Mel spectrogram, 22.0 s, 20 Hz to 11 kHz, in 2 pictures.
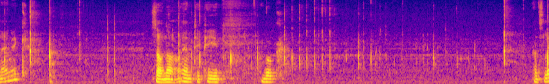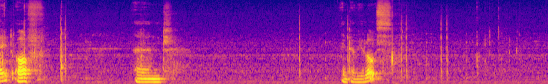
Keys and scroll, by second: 0.0 Return, 0.4 alt+g, 1.0 alt+shift+Return, 1.6 shift+Return, 2.8-5.1 typing, 6.4-9.5 typing, 10.4 alt+g, 10.9 alt+shift+g, 11.1 alt+shift+2, 18.2 super+c, 20.4 shift+super+v, 20.6 shift+super+2, 21.2 shift+2, 21.6 shift+super+Tab.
